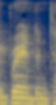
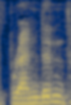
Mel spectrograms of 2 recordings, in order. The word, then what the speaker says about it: Brendan: I always say Brandon Todd's name wrong. And it's like such a subtle thing. It's Brendan Todd, but I always say Brandon.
